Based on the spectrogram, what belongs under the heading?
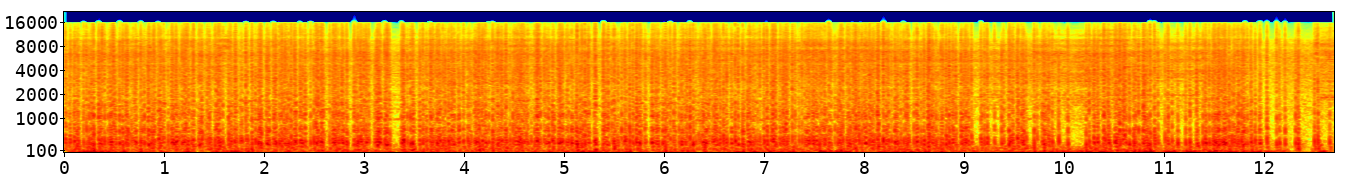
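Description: Fireworks finale barrage: many shells bursting in rapid succession, merging into a continuous loud crackling of reports.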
